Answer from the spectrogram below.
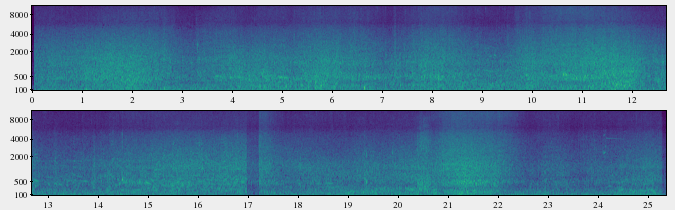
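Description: Steady roar of ocean surf washing onto the beach at Brighton Beach, New York, with broad swells of rushing noise rising and falling every few seconds, mixed with gusty wind buffeting the microphone.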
